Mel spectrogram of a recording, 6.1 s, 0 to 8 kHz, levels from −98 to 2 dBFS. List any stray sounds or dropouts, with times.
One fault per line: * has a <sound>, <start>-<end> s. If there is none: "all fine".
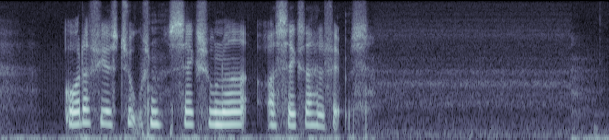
all fine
